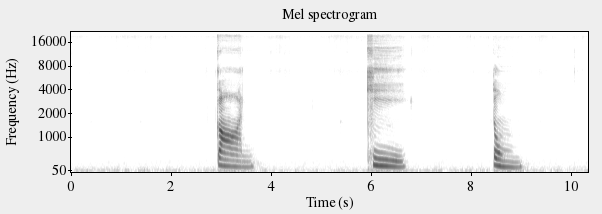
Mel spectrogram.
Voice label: Tone Mark Words, Thai; Thai Tone examples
